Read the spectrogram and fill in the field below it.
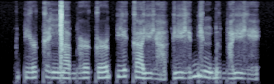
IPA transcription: pʲ ə˞ k ɛ̤ ŋ͡ǀ a bʱ ə˞ k ə˞ pʲ e k a vʲ a̤ | vʲ e̤ bʲ a ŋ ɓ ɨ b a̤ vʲ e̤

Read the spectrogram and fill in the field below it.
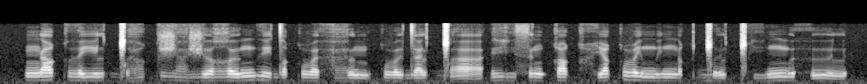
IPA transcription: ŋ a q ð i l ɡ͡ǁ a̤ q ʒ a̤ ʒ ɯ ʁ ɯ ŋ ð i d a q β ə h a̤ l m ə̤ q β ɯ d a l ɡ͡ǁ a | ɣ i̤ s ə ŋ q ɯ q h i q β i m i ŋ ɯ q ɡ͡ǁ ɯ l ǁʰ i̤ ŋ m ɯ h ɯ l

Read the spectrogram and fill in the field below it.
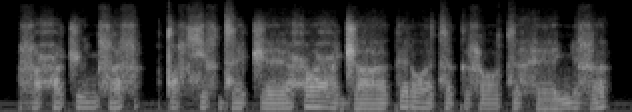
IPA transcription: ɮ ɑ ħ ɑ t͡ʃ ɯː ɲ ɬ a ɬ | tˤ ɑ ɬ ɕ e ɬ d͡z ɛ t͡ʃ ɛː ħ ɔ ɐ̯ ʕ ɐ d͡ʒ aː ɐ̯ k ɛ ɾ ɔː ɐ̯ t͡s ɐ k ɐ ɬ ɔː t͡s ə h ɛː ɲ ɛ ɮ ɐ

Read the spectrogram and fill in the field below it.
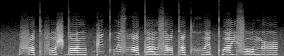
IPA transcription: f ɛ˥˩ tˤ f ɔ˥˩ ʃ dˤ ə˞˥ ʊ̯ | ɖ i˥ kʷʰ e˥ z ðˤ ɛ˥˩ t a˨˦ ʊ̯ z a˥ tˤ i˥˩ t xʷ ɛ˥˩ kʷʼ a˥ j z ɔ˨˦ n ə˞˥

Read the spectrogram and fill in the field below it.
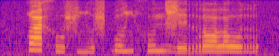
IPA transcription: qʷ a˦ h u˨ ɬ ʎ u˨ ɬ ɓ o˦ ʎ h u˦ n ɮ ɪ˨ r ɔ˦ lˠ o˦ r

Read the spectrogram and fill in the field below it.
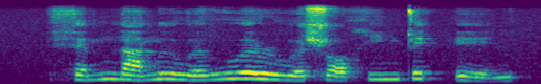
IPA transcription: h ɛ˨˩˦ m n a˨˩˦ ŋ l u˨˩˨ ə̯ v u˧ ə̯ ɹ u˨˩˨ ə̯ ʂ ɔ˨˩˨ x i˧ ŋ ʈ e˦˥ t̚ ʔ e˨˩˨ n

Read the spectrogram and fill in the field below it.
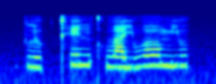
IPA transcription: k l u˨˩ k̚ tʰ e˥˩ n kʰ w a˧ j w ɔː˥˩ m j u˥˩ k̚

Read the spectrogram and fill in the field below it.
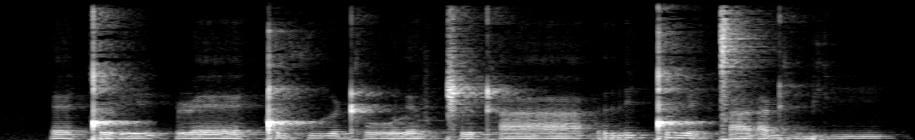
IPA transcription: ɛ˩ ǃ ɯ˩ ɽ e˩ | ɭ ɛː˩ ǃ ɯ˨ sʷ ɯː˨ ʈʰ oː˩ l ɛ˩ v ǁ ɯ˩ ʈʰ aː˩ | r i˦ ǃ ɯ˦ l e˩ ǀ aː˩ ɽ a˥ ɖʱ i˩ b j iː˨

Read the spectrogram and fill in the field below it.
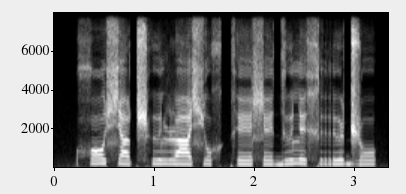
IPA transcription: x ɔ ɕ a ʈ͡ʂʰ ɨ l ɭ a ɕ o x kʰ e ɬ e d ɨ l e x r ɨ ɖ͡ʐ o

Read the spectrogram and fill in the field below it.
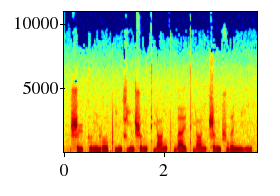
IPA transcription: ʂ ɻ̩˨˦ k ʊ˨˦ ŋ ɻ o˨˦ ʊ̯ pʰ i˨˩ ŋ ɕ i˨˦ n ʂ ʊ˨˦ ŋ t̪ʰ j ɑ˨˦ ŋ pʰ w a˨˦ ɪ̯ t̪ʰ j ɑ˨˩ ŋ ʈ͡ʂ ɤ˥˨ ŋ ʂ w ə˥˨ n n̪ i˩ n

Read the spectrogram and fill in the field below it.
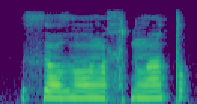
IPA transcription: θ ɵ ðˤ õː ħ ɗ õ tˤ

